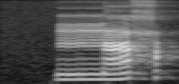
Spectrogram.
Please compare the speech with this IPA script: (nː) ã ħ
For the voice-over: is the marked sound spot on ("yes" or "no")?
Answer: yes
